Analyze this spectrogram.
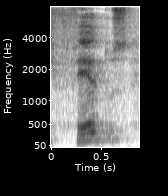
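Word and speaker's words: foedus: a liga tratado este que se chamou fetos escreve-se foedos mas pronuncia esse fetos Cassiano em 338 antes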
